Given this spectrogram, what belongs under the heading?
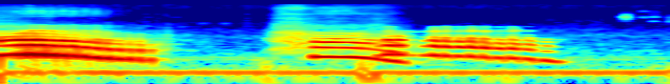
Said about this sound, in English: The most we get is pigeons hooting about. Just as they do.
